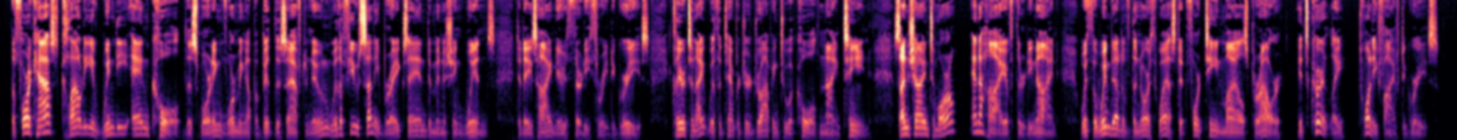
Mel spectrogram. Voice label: Broadcast, Weather Generic Winter Forecast, Dry; Radio; Sound Ideas; Series 2000

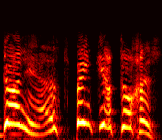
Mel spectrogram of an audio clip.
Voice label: grandma chopper annoyed; Blind Drive

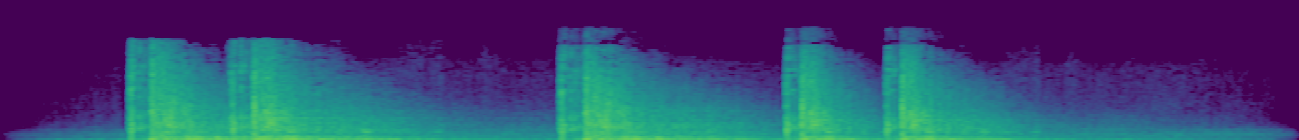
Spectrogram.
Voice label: Cowboy Cheers; Pitch Black Audio Pong

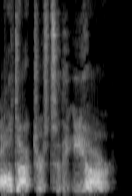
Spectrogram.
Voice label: Hospital Pa Voice; Blastwave

